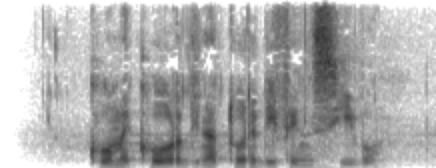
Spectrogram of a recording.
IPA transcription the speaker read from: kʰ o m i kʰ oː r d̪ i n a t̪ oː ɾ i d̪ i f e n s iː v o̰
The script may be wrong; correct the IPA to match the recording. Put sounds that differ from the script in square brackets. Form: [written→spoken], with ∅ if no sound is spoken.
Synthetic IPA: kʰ o m [i→e] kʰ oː r d̪ i n a t̪ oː ɾ [i→e] d̪ i f e n s iː v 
